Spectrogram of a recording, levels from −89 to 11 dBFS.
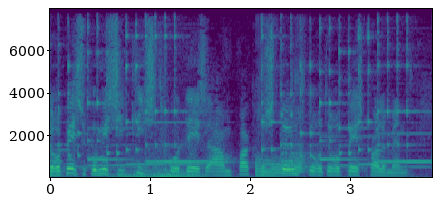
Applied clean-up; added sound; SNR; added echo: none; Ringtone + Fart / Drawer open or close; 5 dB; none.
